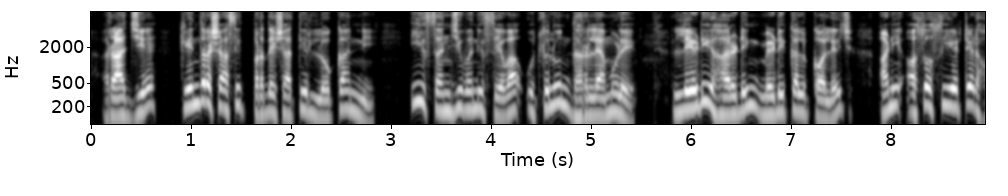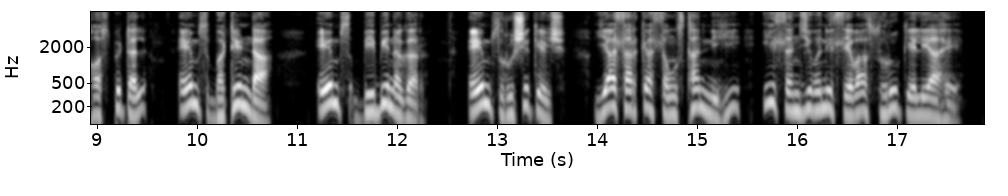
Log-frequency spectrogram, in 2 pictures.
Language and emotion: Marathi, neutral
